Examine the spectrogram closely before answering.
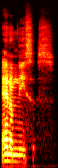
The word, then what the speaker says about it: anamnesis: so essentially uh the title of the game anamnesis anamnesis that sorry that schah is throwing me off sus yeah I'm saying it right brain anamnesis a remembrance of the past or platonism the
